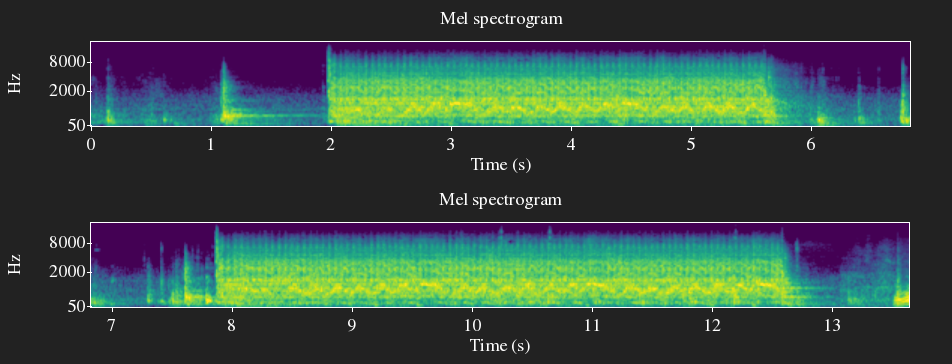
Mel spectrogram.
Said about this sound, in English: I'm going to at least try and crank it before all the fuel flows back down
